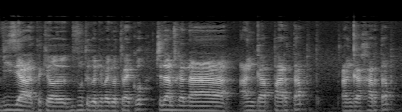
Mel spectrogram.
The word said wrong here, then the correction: Nanga Parbat: to ta najwyższa góra. – Nanga Parbat. – Musisz się najpierw nauczyć wymawiać.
